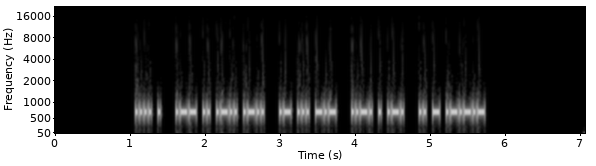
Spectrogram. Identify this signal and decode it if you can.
Morse code, heard as a keyed tone, about 40 wpm, 700 Hz. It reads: HE WILL ASK FER IT.
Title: Sentences from Top 200 Words and Abbreviations 40wpm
